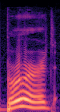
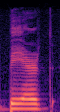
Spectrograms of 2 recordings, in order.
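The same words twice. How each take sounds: First: The vowel is a long central 'er' sound. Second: The vowel is replaced by an Arabic-style vowel. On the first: "in English we have the sound ö, okay, ö, as in bird" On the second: "Egyptian learners, for example, they they do not say this. They say bird"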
